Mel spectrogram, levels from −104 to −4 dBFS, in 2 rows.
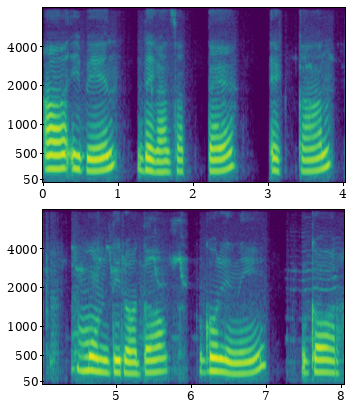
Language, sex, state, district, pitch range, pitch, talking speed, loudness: Chakma, female, Tripura, Dhalai, 195-235 Hz, 210 Hz, 60 wpm, -18 LUFS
